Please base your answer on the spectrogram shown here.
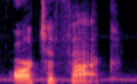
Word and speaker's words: RTFKT: the virtual sneaker company rtfkt pronounced artifact for an undisclosed amount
